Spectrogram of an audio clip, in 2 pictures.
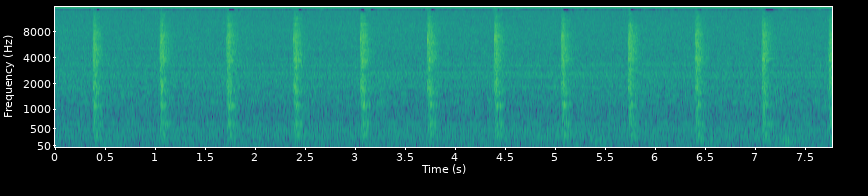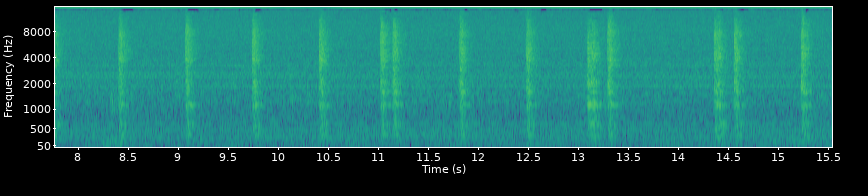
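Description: Apple II Disk II 5.25-inch floppy drive clicking regularly as its head steps from track to track while a game loads from disk. The clicks come about one and a half a second, a few doubled near the end, over a faint steady hum.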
